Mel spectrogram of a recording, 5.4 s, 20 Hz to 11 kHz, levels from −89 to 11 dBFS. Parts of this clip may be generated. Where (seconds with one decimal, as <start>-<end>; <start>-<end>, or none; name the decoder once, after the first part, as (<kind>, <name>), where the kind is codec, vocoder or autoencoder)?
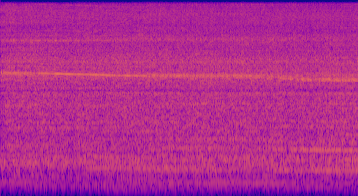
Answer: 0.0-0.5 (vocoder, Vocos); 2.2-5.4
